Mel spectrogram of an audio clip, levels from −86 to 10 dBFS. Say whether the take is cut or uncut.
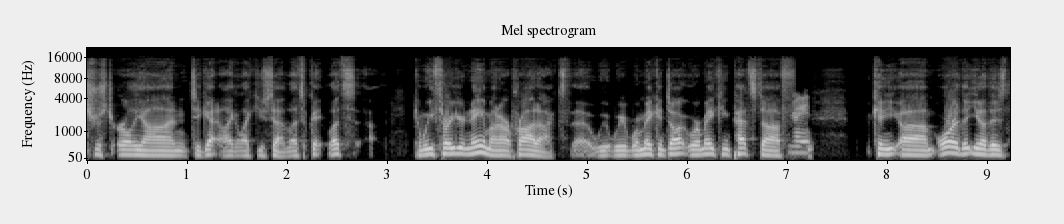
uncut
